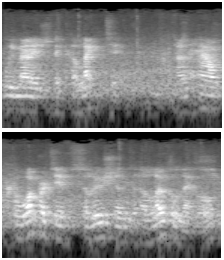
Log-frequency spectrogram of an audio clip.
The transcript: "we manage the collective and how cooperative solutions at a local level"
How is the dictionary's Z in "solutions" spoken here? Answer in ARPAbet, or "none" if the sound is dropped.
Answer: Z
